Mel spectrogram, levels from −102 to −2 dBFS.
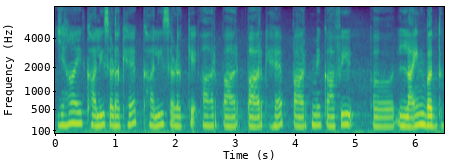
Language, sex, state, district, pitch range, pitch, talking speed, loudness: Hindi, female, Bihar, Saran, 170-195 Hz, 180 Hz, 155 wpm, -21 LUFS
